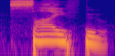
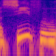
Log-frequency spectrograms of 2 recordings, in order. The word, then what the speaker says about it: Sifu: i want sifu or some people would like to say saifu i don't know why anybody would pronounce it that way but whatever just just ignorant you know whatever but uh sifu the game where you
